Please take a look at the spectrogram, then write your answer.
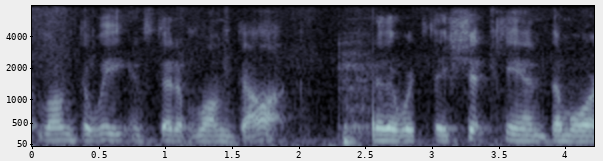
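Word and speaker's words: Languedoc: it longer though but long duck l-a-n-g-u-e-d-o-c that means tongue of the Ark and it sounds almost Vietnamese like long talk it sounds Vietnamese almost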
